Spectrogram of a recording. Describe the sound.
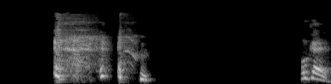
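Coughing and throat clearing from an itchy throat: a couple of harsh, rasping bursts close together, a short silence, then one more cough.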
